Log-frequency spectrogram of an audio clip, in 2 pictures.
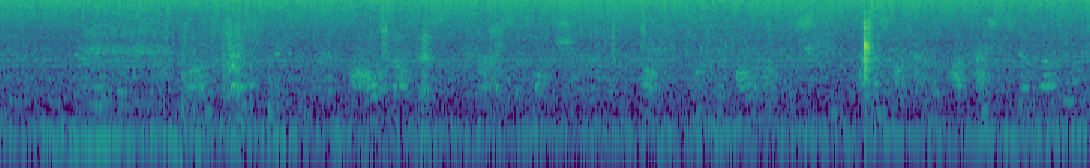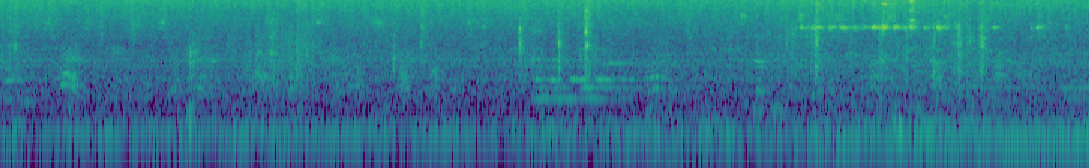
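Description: A knife scrapes and clicks softly as it whittles a small piece of wood.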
